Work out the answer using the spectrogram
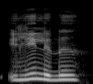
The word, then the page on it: ifiñ linwñ: apatani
